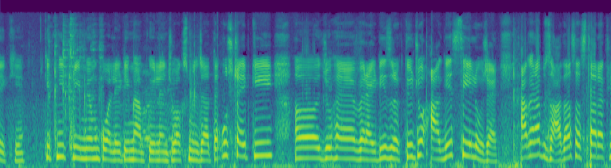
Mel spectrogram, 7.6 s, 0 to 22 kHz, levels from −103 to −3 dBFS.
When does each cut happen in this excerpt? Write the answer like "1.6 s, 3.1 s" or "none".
2.7 s

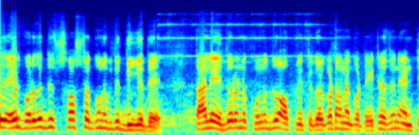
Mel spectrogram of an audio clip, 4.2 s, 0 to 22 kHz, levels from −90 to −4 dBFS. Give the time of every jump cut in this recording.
none

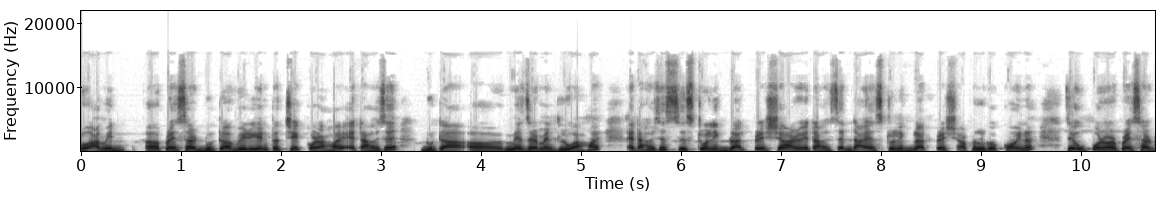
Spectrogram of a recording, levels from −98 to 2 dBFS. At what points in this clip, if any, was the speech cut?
none

